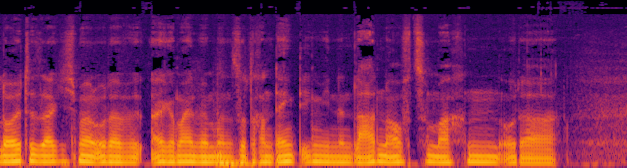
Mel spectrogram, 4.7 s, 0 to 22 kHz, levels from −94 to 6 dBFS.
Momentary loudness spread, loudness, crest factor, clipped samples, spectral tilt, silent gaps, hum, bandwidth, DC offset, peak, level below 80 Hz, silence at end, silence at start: 4 LU; -15 LUFS; 12 dB; under 0.1%; -8 dB/octave; none; none; 14.5 kHz; under 0.1%; -2 dBFS; -30 dBFS; 0 s; 0 s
